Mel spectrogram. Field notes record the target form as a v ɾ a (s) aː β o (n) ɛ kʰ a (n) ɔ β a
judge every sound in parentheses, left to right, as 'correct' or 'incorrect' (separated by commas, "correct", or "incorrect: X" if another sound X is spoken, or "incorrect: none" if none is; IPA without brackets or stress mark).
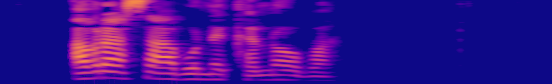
correct, correct, correct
